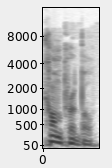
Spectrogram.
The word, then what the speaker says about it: comparable: learn to pronounce the word comparable correctly it's pronounced comparable thank you all the important issues being addressed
